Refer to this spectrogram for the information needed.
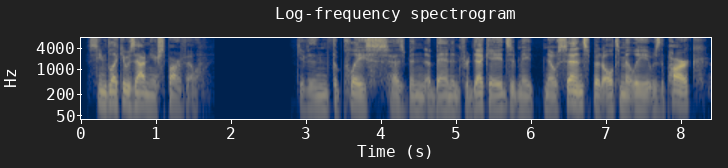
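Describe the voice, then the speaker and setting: An actor playing a guilt-ridden, defensive former park warden in an audio drama, telling things in a weary, halting way. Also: male voice, low-pitched, no room sound, studio quality. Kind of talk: cinematic audio drama acting, naturalistic.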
